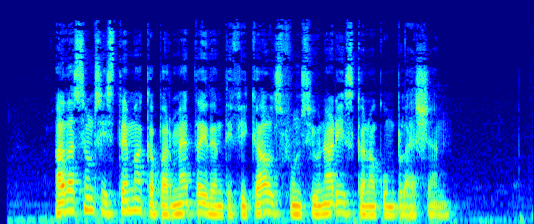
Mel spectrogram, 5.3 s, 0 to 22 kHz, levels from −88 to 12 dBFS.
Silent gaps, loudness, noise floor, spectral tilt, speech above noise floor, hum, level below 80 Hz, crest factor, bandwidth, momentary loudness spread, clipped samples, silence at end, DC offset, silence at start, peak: none; -22 LUFS; -55 dBFS; -5.5 dB/octave; 33 dB; none; -50 dBFS; 22 dB; 16 kHz; 5 LU; under 0.1%; 0.1 s; under 0.1%; 0.55 s; -2 dBFS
